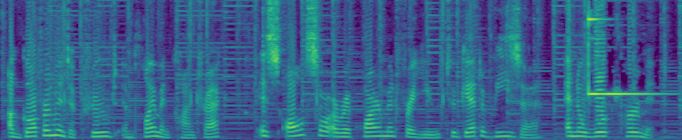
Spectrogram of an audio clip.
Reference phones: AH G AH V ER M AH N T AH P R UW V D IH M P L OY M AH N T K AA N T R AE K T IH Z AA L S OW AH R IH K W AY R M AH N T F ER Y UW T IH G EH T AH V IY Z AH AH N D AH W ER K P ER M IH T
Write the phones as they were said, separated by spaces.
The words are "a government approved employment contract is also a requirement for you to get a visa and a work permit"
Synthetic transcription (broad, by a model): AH G AH V ER M AH N T AH P R UW V D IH M P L OY M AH N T K AA N T R AE K T IH Z AA L S OW AH R IH K W AY R M AH N T F ER Y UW T IH G EH T AH V IY Z AH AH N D AH W ER K P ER M IH T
